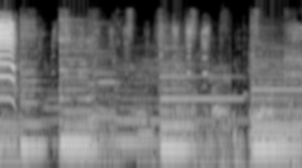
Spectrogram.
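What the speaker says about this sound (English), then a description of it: "Will you guys please give us a thumbs up for these cute, adorable baby goats?" Newborn baby goats on a desert homestead bleat in several short, high, wavering calls, close by, with brief pauses between them and no talking.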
